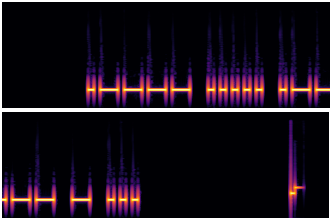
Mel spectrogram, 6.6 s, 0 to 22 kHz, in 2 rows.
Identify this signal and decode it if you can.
Morse code, heard as a keyed tone, about 20 wpm, 700 Hz. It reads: 151TS
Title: Five Challenging Letter-Number Combinations 20wpm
